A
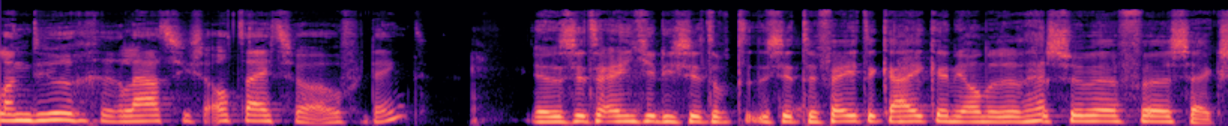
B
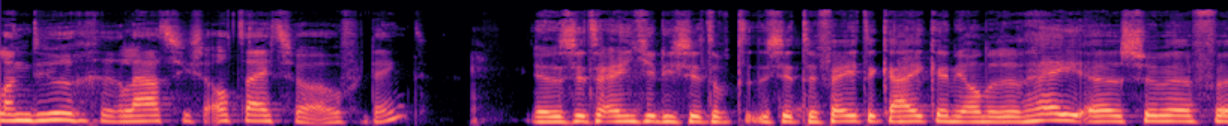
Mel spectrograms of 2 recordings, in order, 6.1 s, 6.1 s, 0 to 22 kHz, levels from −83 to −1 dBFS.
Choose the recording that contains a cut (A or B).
A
